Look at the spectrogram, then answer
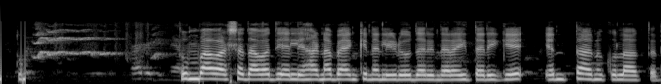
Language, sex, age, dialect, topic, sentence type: Kannada, female, 18-24, Coastal/Dakshin, banking, question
